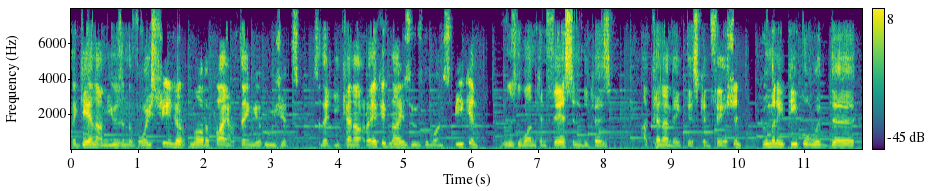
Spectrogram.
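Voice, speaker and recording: A streamer talks through a voice changer that shifts his voice deeper. His livestream commentary rambles, and he plays at pirate speech with "aye" and "lad."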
